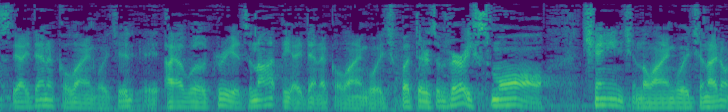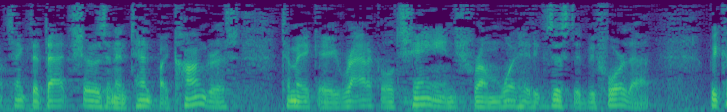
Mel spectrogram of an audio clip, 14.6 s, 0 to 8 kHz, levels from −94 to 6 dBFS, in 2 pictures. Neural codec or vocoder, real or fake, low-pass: none; real; 7.2 kHz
